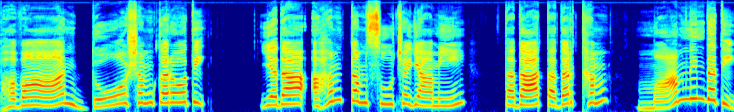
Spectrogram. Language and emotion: Sanskrit, disgusted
